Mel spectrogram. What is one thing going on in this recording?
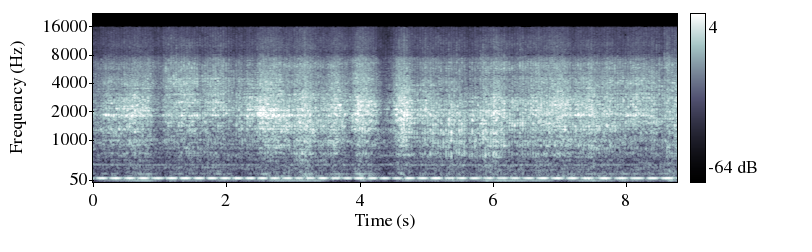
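A power sander grinds loudly with a steady whirring hum.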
